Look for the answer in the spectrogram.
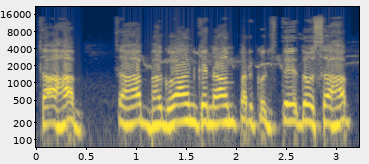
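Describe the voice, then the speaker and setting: A man playing a poor, humble, kind young beggar in a storybook tale, with a gentle, pleading, deferential manner. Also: high voice, flat delivery, a little slow, creaky, a little hiss or hum. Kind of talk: Hindi storybook character dialogue.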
